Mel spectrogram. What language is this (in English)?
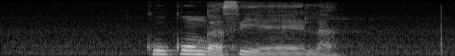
Tsonga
